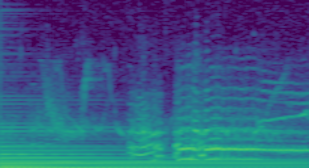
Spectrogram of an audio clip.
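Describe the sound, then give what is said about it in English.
A rooster crows once over steady sustained instrumental music, its harsh, wavering call standing out briefly in the middle before the music carries on. “Hear that rooster crowing.”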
